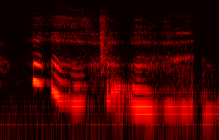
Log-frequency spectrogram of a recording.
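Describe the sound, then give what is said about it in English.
A drawn-out, theatrical yawn voiced aloud, its pitch sliding downward in a couple of long moaning swoops, fairly quiet, with no other sounds around it. “Okay, first I start to yawn a little.”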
